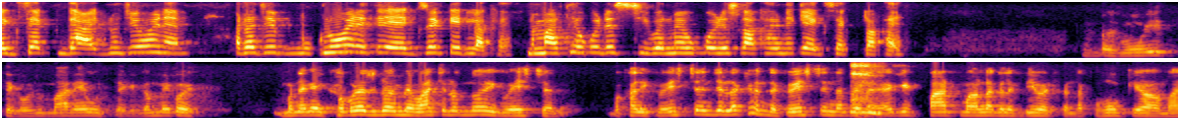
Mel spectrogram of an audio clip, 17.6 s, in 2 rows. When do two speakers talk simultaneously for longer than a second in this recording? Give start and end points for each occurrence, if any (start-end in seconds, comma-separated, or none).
none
